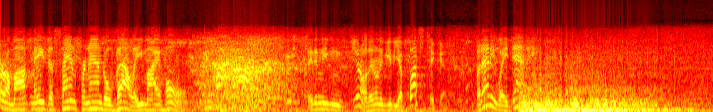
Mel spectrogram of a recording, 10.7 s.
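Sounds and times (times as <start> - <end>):
speech: 0.0 - 3.8, 4.6 - 8.2
laughter: 2.8 - 5.3
deep heavy explosion rumble: 7.7 - 10.6.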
